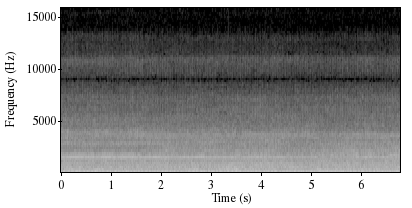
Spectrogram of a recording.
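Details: 2012 Ford Mustang GT 5.0 with "Check Charging System" warning: steady idle with a faint constant whine, no knocking; belt, idle pulley and tensioner ruled out, failing alternator suspected.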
